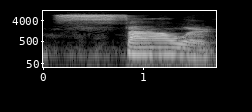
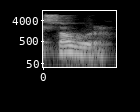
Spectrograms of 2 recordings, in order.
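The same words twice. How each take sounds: First: The vowel is said with a wide-open mouth. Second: The vowel is said with a narrow mouth. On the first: The speaker calls it right. "say sour" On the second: The speaker calls it wrong. "Don't say sour"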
